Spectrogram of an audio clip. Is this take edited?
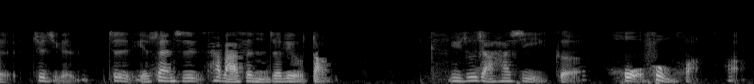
yes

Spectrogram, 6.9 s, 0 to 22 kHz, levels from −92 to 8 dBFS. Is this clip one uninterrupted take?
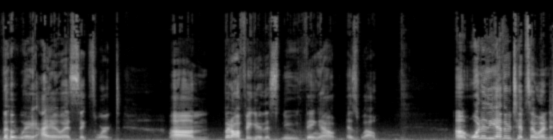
yes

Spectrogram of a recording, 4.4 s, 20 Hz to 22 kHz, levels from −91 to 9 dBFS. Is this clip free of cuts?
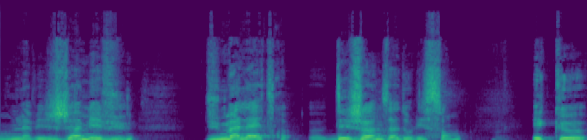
yes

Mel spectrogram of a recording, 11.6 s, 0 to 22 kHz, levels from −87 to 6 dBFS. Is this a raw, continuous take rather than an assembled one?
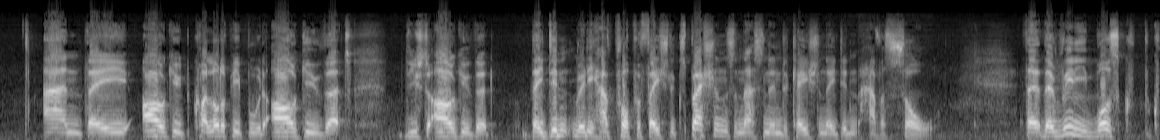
no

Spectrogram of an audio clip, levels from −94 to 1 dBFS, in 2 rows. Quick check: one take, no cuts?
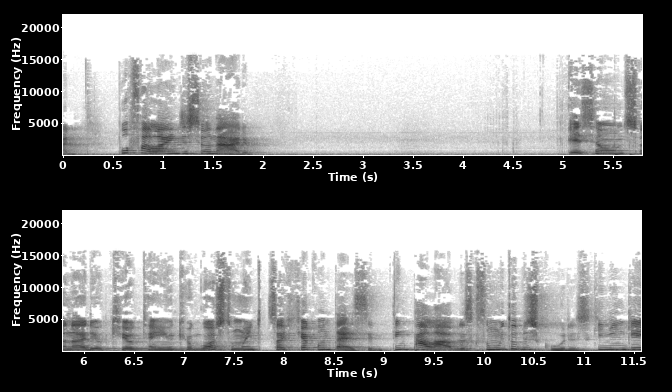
no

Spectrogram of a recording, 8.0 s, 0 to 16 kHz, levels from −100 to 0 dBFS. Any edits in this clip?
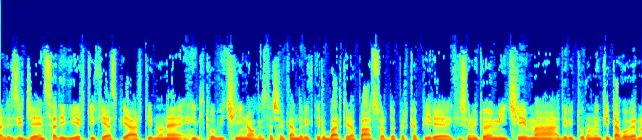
yes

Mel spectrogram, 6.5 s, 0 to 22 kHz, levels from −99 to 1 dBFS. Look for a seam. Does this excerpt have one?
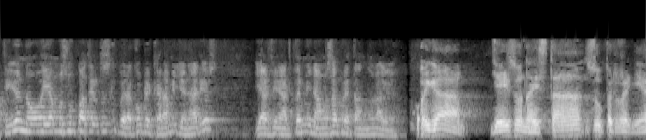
yes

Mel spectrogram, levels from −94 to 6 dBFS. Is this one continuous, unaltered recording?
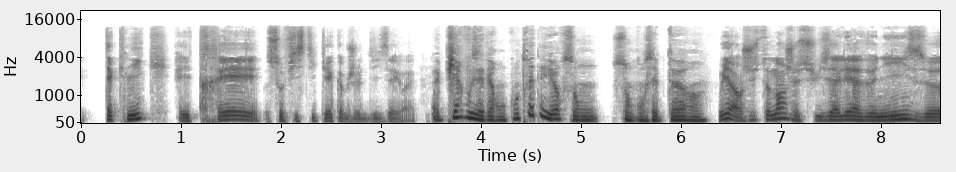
yes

